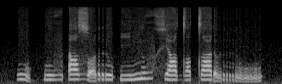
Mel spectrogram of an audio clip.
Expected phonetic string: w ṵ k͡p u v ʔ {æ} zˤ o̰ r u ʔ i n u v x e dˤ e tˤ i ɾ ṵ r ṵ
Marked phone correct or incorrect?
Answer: correct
